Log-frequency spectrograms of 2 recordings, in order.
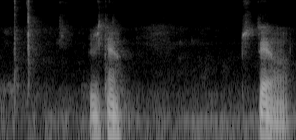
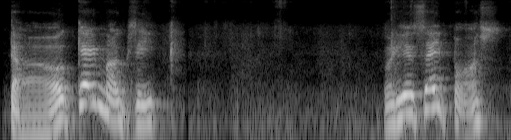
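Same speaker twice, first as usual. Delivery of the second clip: high, loud cartoon henchman voice; squeaky cartoon lackey sucking up to the boss; cartoon sidekick; 12 semitones higher, 9 dB louder than usual. Cartoon sidekick answering his gangster boss, high and loud. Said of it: "Mel Blanc from cartoons".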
